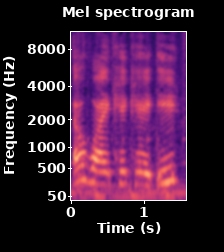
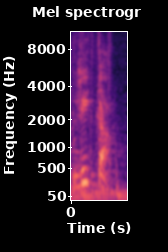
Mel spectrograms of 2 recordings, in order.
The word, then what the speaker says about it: Lykke: It's L-Y-K-K-E, but it's pronounced Lykke.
